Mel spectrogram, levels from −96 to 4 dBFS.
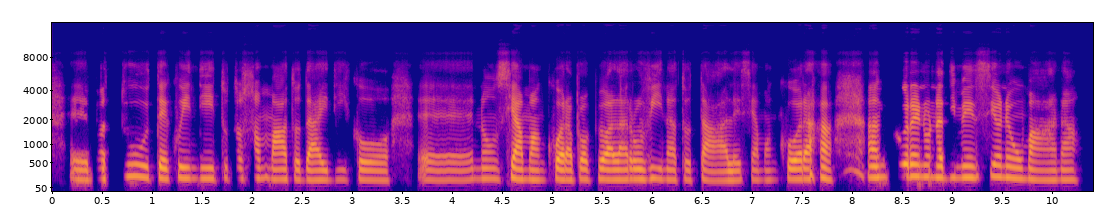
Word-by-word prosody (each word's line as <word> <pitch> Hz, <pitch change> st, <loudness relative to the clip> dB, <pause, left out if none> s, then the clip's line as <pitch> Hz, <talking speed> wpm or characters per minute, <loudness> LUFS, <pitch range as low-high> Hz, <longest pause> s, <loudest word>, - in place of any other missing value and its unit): ehm, 175 Hz, -1 st, -2 dB
battute, 210 Hz, +1 st, -1 dB
quindi 195 Hz, 0 st, -2 dB
tutto 195 Hz, +1 st, -12 dB
sommato 185 Hz, -2 st, -1 dB
dai 170 Hz, -1 st, +1 dB
dico, 170 Hz, -1 st, -3 dB, 0.3 s
ehm: 170 Hz, +1 st, -6 dB
"Non 190 Hz, 0 st, -5 dB
siamo 180 Hz, -1 st, +4 dB
ancora 175 Hz, 0 st, +3 dB
proprio 185 Hz, +1 st, 0 dB
alla 175 Hz, 0 st, +4 dB
rovina 185 Hz, 0 st, -1 dB
totale," 165 Hz, -1 st, -3 dB
siamo 170 Hz, 0 st, -10 dB
ancora 185 Hz, +2 st, +3 dB, 0.5 s
ancora 220 Hz, +2 st, +3 dB
in 230 Hz, -, +4 dB
una 215 Hz, -1 st, +4 dB
dimensione 215 Hz, +2 st, -1 dB
umana. 175 Hz, -3 st, -1 dB
185 Hz, 125 wpm, -23 LUFS, 170-200 Hz, 0.5 s, siamo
